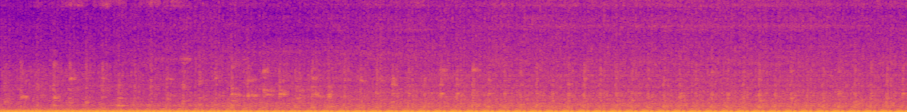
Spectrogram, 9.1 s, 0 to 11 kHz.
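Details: 1980 Chevrolet C10 Cheyenne square-body, first start, open exhaust: loud deep even idle about three pulses a second, firing on all cylinders; oil pressure finally built up.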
